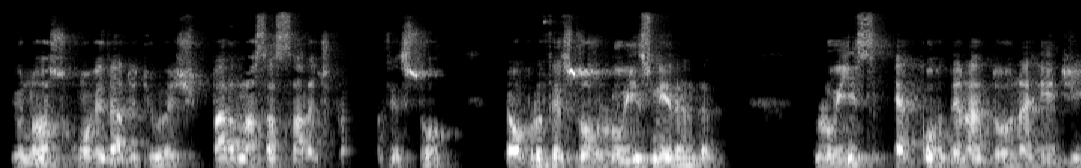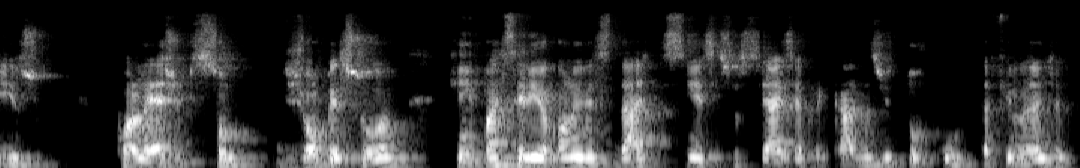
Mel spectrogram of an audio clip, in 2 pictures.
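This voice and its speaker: A man with a somewhat low voice reads a guest introduction as podcast co-host. He sounds set back from the microphone. The room adds an echo. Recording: roomy echo, far from the mic.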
